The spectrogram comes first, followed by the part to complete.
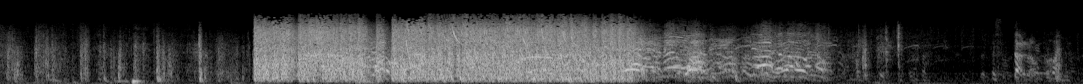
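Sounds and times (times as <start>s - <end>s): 
AK-47 assault rifle firing: 2.5s - 6.5s
scattered noises: 2.6s - 10.8s
faint voices: 5.2s - 10.8s.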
